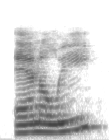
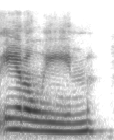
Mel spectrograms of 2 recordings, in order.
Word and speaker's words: Annalene: Annalee, did I pronounce that correct? It's Annalene.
